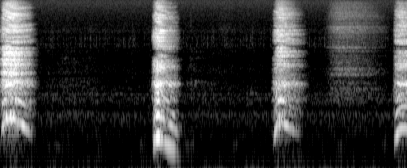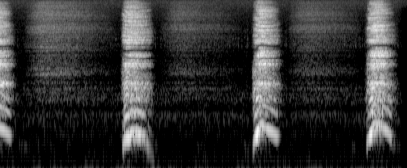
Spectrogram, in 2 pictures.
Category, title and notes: Sound effects > Human sounds and actions
Various short gasps.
